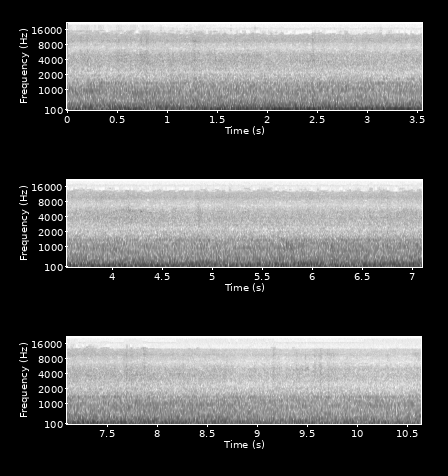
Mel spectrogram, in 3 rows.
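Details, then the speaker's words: 1982 Chevy C10 long-wheelbase, once locked up, driving in first and second gear: steady low smooth rumble with no knocks or ticks; engine healthy, though the transmission slips into third. "Motor sounds good though. First and second gear is good."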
